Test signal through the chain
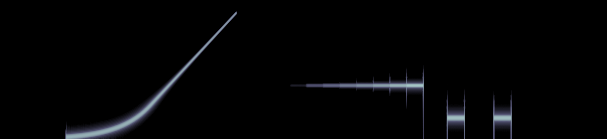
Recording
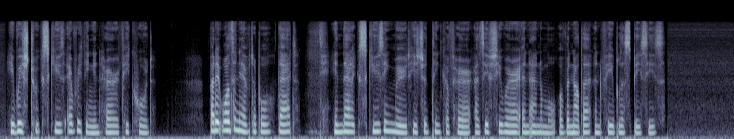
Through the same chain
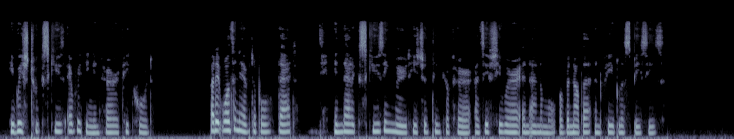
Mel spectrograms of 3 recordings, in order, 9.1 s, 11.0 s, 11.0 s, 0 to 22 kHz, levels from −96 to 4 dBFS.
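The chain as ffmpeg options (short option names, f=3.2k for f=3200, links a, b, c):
-af "afftdn=nr=36:nf=-36,volume=-8dB"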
